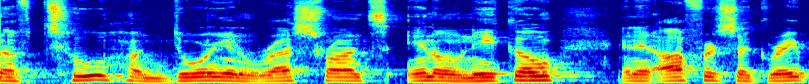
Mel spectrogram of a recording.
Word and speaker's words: Oneco: and by the way many people call it one Co because originally it was called one company however today most people pronounce it Ono the pronunciation of one Co still exists and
